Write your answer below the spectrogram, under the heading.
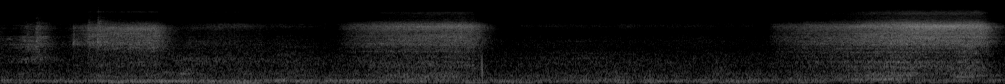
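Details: Russell's viper, a deadly venomous snake, captured in Coimbatore, hissing in three separate long breathy bursts, each lasting roughly one to two seconds, with quieter pauses between them.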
